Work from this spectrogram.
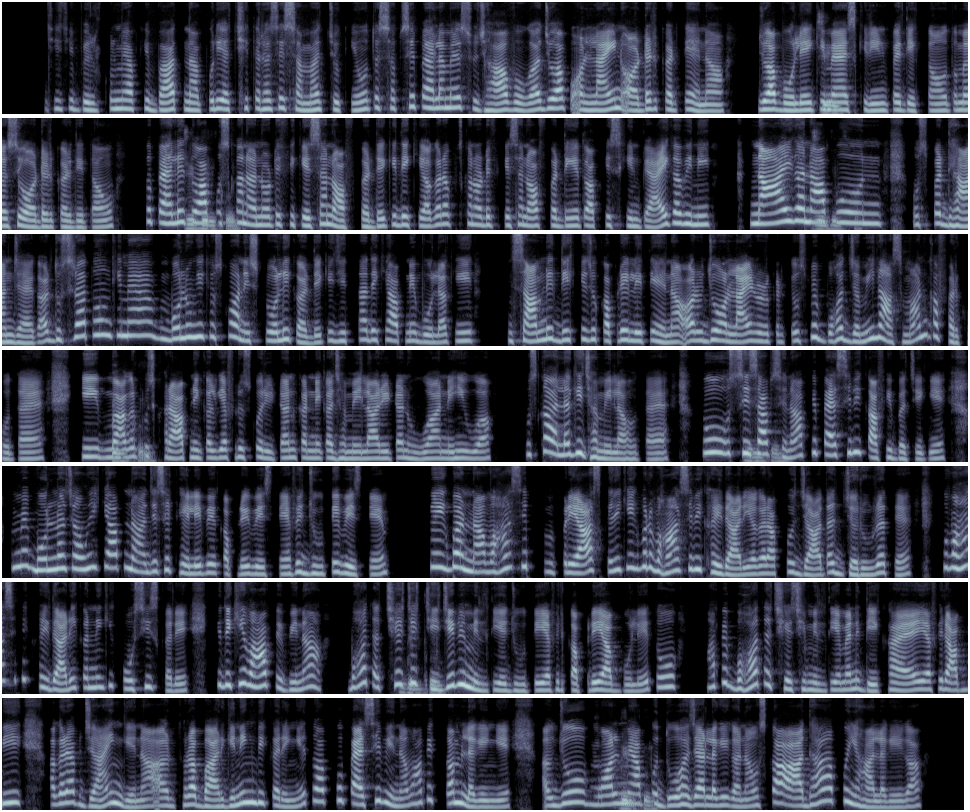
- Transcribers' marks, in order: in English: "ऑर्डर"; in English: "ऑर्डर"; in English: "नोटिफिकेशन ऑफ"; in English: "नोटिफिकेशन ऑफ"; in English: "ऑर्डर"; in English: "रिटर्न"; in English: "रिटर्न"; in English: "बार्गेनिंग"
- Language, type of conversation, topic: Hindi, advice, मैं अपनी खर्च करने की आदतें कैसे बदलूँ?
